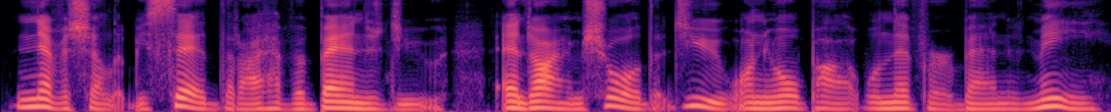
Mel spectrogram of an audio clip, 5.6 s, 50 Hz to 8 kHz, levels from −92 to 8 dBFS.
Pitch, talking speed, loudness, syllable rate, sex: 155 Hz, 250 wpm, -21 LUFS, 5.8 syllables/s, female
